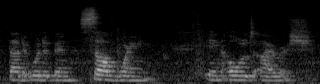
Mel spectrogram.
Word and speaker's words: Samhain: In modern Irish, it's Samhain. But it's thought that it would have been Samhain in Old Irish, like more like a V sound rather than the way we pronounce the MH now.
